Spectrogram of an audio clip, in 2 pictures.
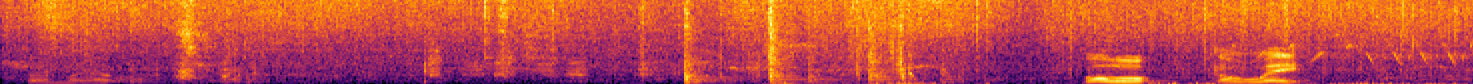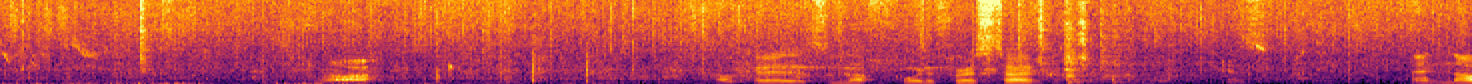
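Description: A young man talks casually nearby outdoors.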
